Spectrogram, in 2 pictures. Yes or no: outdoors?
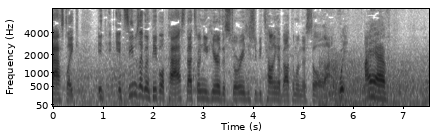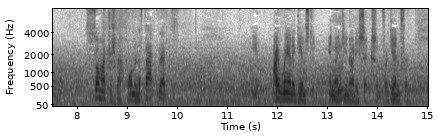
yes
